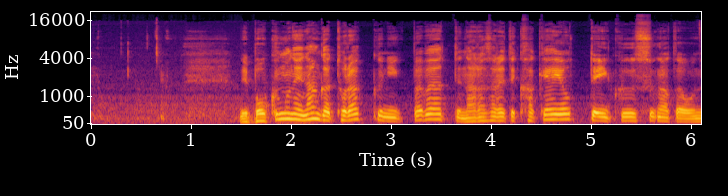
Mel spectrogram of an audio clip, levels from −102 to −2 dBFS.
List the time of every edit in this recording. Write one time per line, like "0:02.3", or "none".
none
